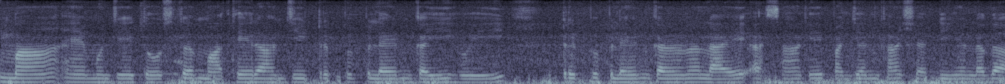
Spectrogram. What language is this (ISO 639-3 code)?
snd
